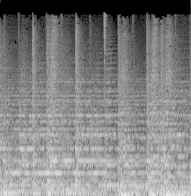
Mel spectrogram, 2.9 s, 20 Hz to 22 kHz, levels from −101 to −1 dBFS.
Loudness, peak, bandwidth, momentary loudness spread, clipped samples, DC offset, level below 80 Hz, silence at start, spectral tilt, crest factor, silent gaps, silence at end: -17 LUFS; -2 dBFS; 17 kHz; 3 LU; under 0.1%; under 0.1%; -22 dBFS; 0 s; -5 dB/octave; 14 dB; none; 0 s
